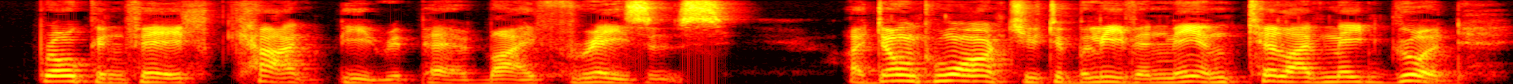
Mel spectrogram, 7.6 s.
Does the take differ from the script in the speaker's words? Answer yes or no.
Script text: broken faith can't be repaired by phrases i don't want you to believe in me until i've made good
no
